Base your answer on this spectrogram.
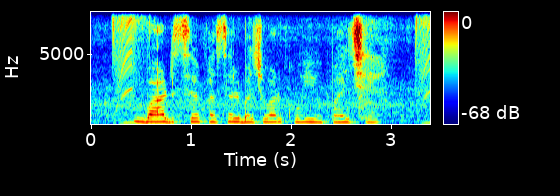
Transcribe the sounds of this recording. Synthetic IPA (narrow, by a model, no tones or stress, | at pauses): baːɖsepʰəsəlbət͡ʃʋaɽkoɦiʊpajt͡ʃʰe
